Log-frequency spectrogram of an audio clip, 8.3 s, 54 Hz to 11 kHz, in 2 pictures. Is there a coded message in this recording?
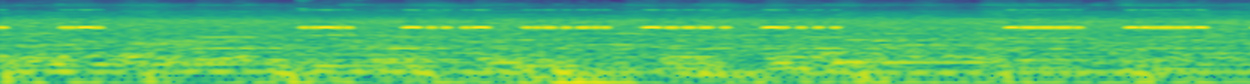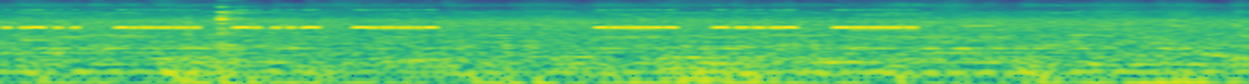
Yes: Hellschreiber (Feld-Hell, 122.5 baud) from 0.0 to 7.2 s, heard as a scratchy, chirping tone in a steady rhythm, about 1900 Hz, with radio static and the noise of a cafe. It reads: … IMXFL 60TCWD 0AB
